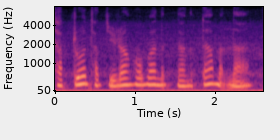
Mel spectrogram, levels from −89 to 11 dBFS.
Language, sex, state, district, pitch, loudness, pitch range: Garo, female, Meghalaya, West Garo Hills, 225 Hz, -16 LUFS, 210-240 Hz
